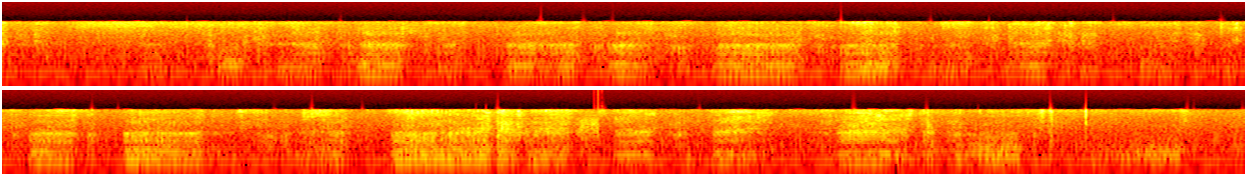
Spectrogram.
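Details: Weimaraner puppy six months old and six-year-old Catahoula playing wildly together indoors, with continuous rough growls and scuffling noises throughout, low rumbling tones and bursts of play sounds.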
